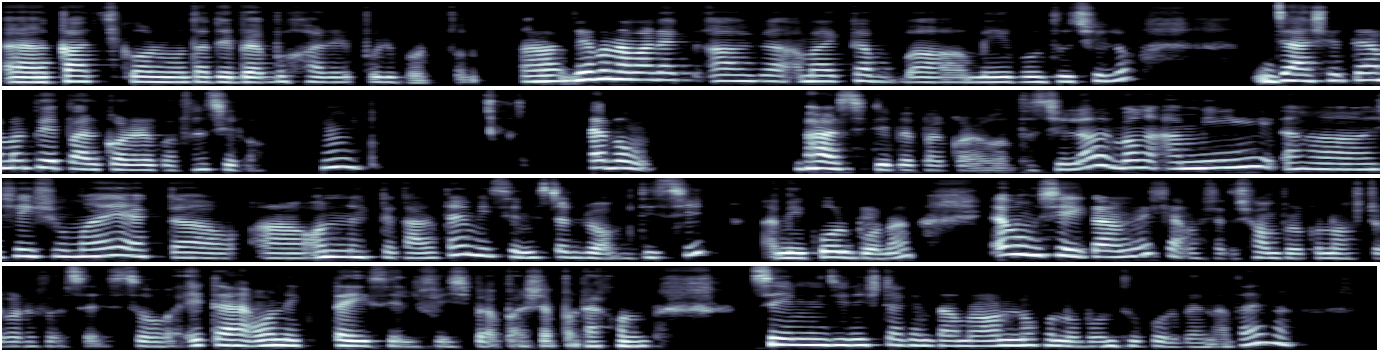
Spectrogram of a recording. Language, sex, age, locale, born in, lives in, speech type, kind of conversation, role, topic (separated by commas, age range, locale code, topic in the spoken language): Bengali, female, 20-24, bn-BD, Bangladesh, Bangladesh, conversation, unstructured, none, বন্ধুত্ব আপনার জীবন কীভাবে বদলে দিয়েছে?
